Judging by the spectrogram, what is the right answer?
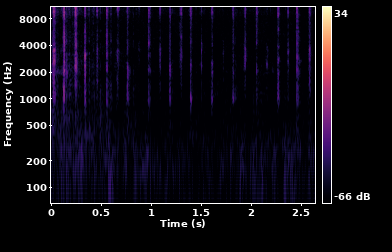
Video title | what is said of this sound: Bird Song 49 and Market NEW COLLECTION & CLASS!!! #SpectrumArtCreations | if you take it and it's a regular alcohol ink you'll shake it and you realize there's nothing there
